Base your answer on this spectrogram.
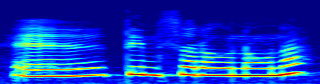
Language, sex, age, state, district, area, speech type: Odia, female, 18-30, Odisha, Kendrapara, urban, spontaneous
